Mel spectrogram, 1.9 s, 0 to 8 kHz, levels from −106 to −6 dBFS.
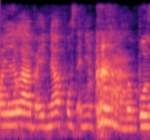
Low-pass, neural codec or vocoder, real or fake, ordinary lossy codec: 7.2 kHz; codec, 16 kHz, 16 kbps, FreqCodec, larger model; fake; Opus, 64 kbps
